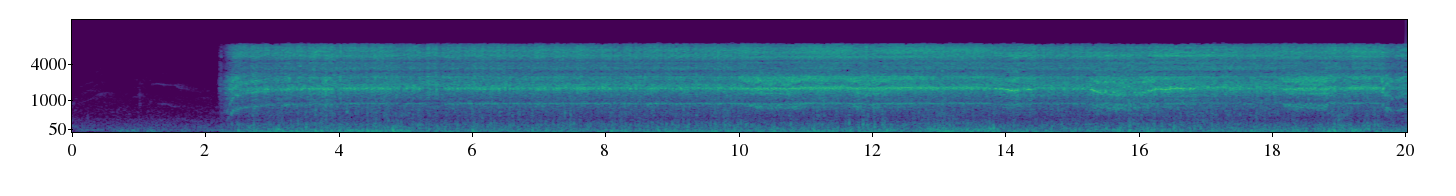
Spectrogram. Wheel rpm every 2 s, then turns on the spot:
10, 190, 230, 240, 230, 220, 230, 220, 230, 210.
none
